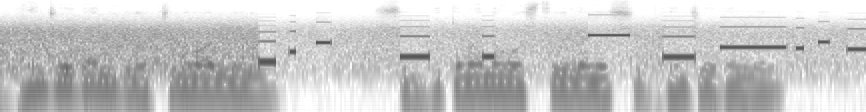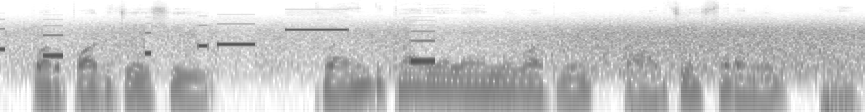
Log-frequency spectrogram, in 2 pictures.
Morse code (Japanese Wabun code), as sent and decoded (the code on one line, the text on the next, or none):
none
